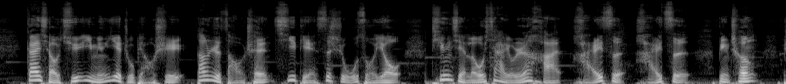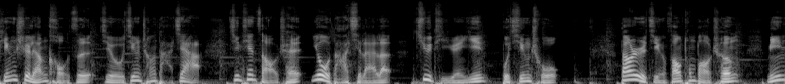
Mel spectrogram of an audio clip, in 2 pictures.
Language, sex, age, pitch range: Chinese, male, 30-49, 90-140 Hz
